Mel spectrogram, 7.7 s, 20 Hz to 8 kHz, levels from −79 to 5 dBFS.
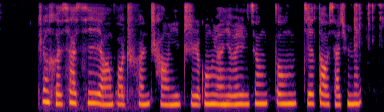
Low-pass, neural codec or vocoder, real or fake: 7.2 kHz; none; real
